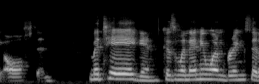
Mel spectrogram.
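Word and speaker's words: Meteghan: that i say often matagan because when anyone brings it up i say it like that mitiga because that's how i've heard it pronounced okay we're talking about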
